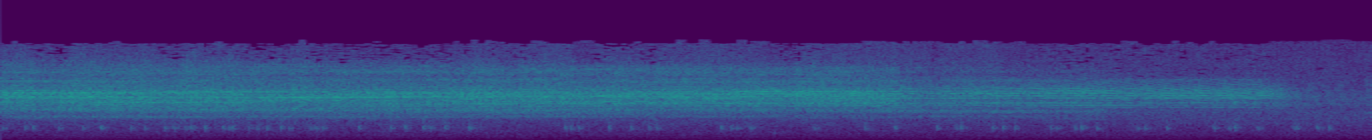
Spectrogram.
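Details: Cicada giving a loud, shrill buzzing drone that weakens slightly midway and then cuts off near the end, while rapid short chirps continue underneath.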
